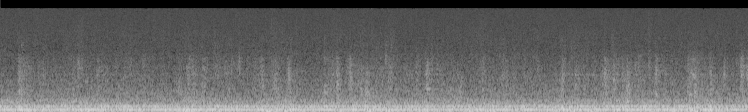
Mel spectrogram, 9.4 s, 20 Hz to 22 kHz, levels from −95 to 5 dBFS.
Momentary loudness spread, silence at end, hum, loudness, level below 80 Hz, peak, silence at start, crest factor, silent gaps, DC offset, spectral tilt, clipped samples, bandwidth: 1 LU; 0 s; none; -19 LUFS; -26 dBFS; -2 dBFS; 0 s; 16 dB; none; 2%; -8 dB/octave; under 0.1%; 16 kHz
